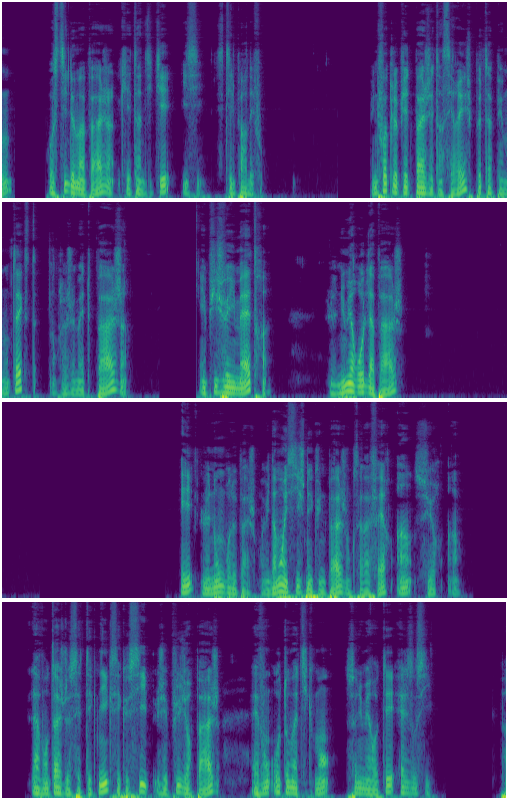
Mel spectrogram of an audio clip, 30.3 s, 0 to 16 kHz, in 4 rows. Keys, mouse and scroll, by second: 4.4 click, 7.8-9.3 typing, 14.7 click, 16.8 click, 20.3 click, 21.5 click, 22.9 click, 26.3 click, 27.3 click, 28.8 click.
